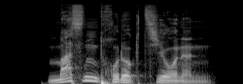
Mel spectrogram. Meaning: plural of Massenproduktion
- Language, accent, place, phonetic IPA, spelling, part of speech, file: German, Germany, Berlin, [ˈmasn̩pʁodʊkˌt͡si̯oːnən], Massenproduktionen, noun, De-Massenproduktionen.ogg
